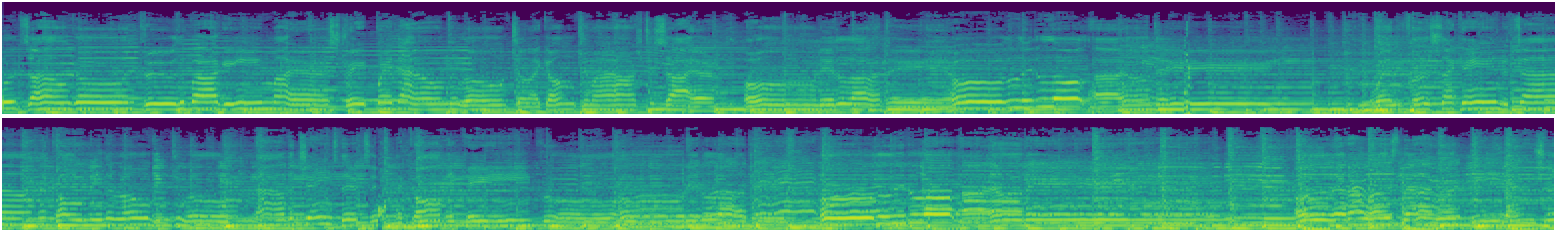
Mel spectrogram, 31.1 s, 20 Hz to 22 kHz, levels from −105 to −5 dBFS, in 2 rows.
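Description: At 11.77 s and again at 19.24 s the audio breaks up for about a tenth of a second each time, heard as a short chirp, squawk, click or gap where the sound should continue. Both are damaged data in a compressed stream: part of the encoded file was lost, zeroed or overwritten, so the decoder misread or discarded the frames there, lost sync and searched for the next valid frame header before playback resumed.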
